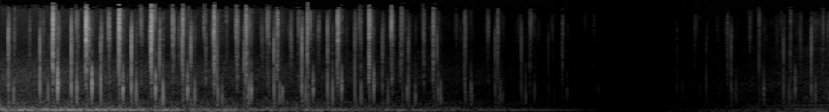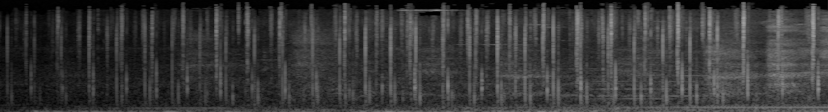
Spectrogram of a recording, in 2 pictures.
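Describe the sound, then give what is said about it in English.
Rapid running footsteps of people hurrying on foot, dense patter of quick steps that fades into silence midway, then returns and builds steadily louder toward the end. “If we run, we might be able to beat him there. Okay, let's go.”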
